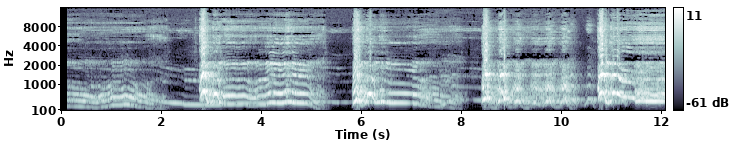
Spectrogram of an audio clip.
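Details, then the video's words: Pet puppy coaxed by its owner into a long howling session. Drawn-out, wavering howls rise and fall in pitch, with several rich, harmonic phrases breaking in about every three seconds. "Howling Hale the Puppy"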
